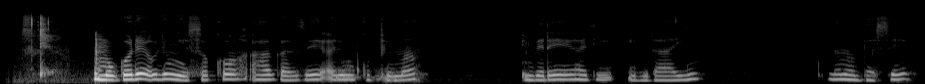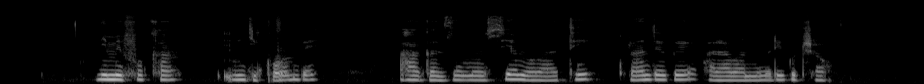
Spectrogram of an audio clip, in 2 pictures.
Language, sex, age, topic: Kinyarwanda, female, 18-24, finance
